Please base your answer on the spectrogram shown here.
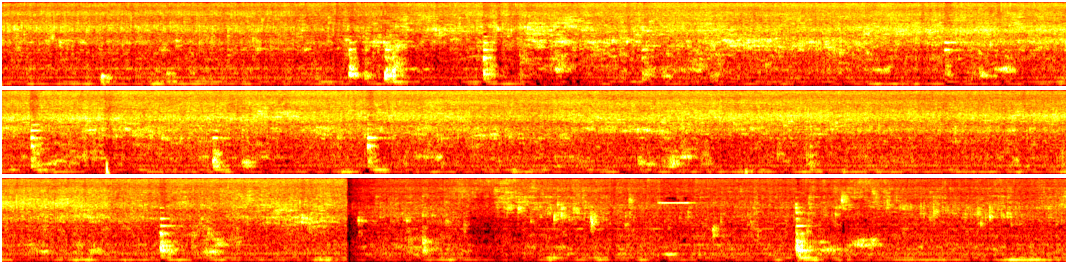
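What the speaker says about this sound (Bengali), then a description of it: "দিয়ে পটলগুলোকে ভেজে নেব।" Pointed gourd (potol) pieces frying in oil with salt and turmeric, a steady close hiss of sizzling that runs throughout, broken by occasional light stirring clicks and scrapes, with no voices.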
